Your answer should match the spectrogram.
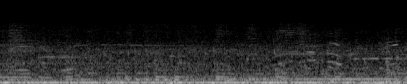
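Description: Tour boat's motor running with a steady low hum as the boat moves along, with faint voices in the background.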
